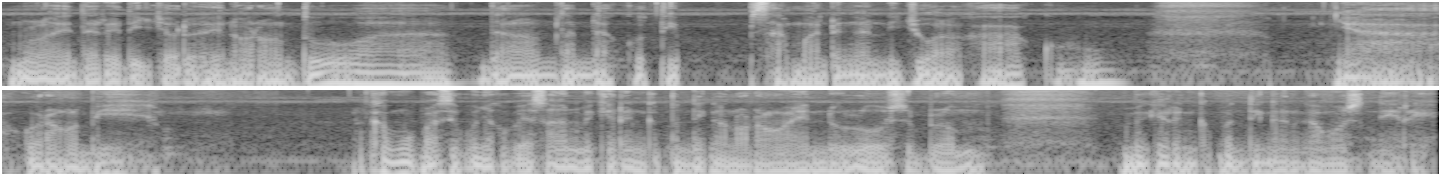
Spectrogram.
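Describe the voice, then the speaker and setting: A very gravelly, low-pitched Indonesian mafia boss , played by a man, murmurs to his lover in an ASMR roleplay. He is tender but possessive, teasing and soothing. Faint noise of a night with crickets sits behind him. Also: warm tone, full character voice. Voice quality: deep, gravelly. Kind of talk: ASMR roleplay, intimate boyfriend monologue.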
